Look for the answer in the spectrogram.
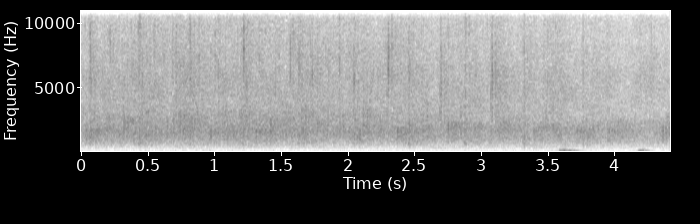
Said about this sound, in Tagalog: Kaya pwede bang palakpakan natin ng Panginoon?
